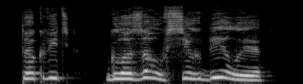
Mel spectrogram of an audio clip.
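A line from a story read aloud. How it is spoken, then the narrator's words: Hoarse rustling whisper. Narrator (Russian): Он хрипло прошелестел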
